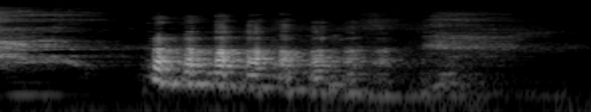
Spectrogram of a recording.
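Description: A man laughs heartily up close.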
